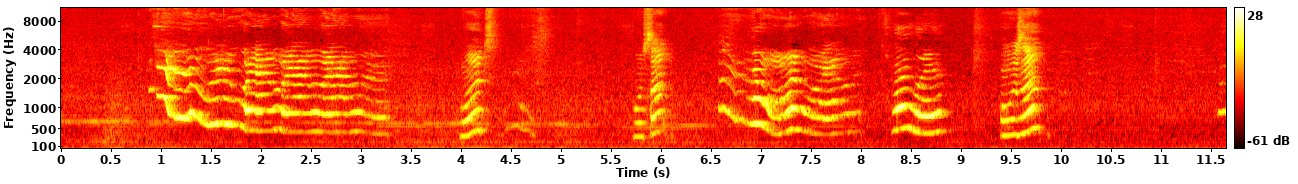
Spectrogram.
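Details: Henry, a 2-year-old cocker spaniel, "talks" to his owner, irritated because he wants to go out. He grumbles in drawn-out, wavering whines and short yelps ("rao rao rao").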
